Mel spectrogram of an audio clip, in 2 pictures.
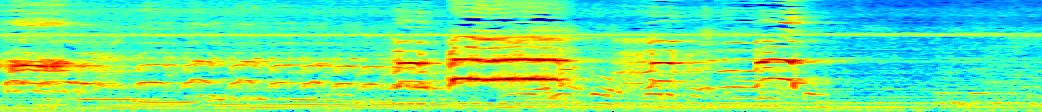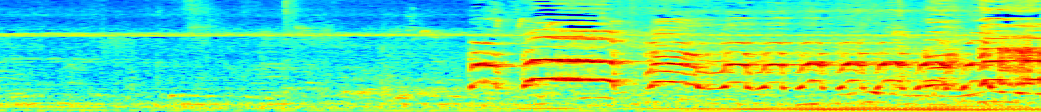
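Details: Kukuak Balenggek rooster, a chicken endemic to Solok, West Sumatra, Indonesia, at a joint practice gathering: two bursts of long, stepped, wavering crowing separated by a quieter stretch, with people talking and crowd noise throughout.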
